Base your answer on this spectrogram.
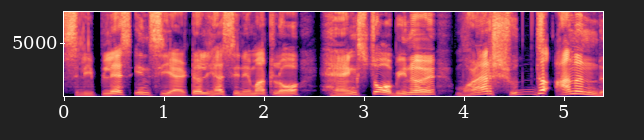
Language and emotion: Goan Konkani, happy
